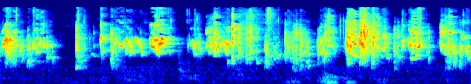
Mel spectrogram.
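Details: Pet budgerigars warbling and squawking almost continuously, scratchy chirps running together, with a soft low knock partway through.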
